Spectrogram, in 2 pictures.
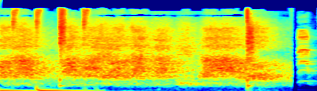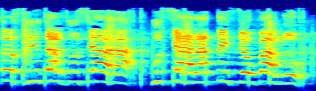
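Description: A supporters' crowd chanting over heavy bass drum beats, roughly two a second, with the drum stopping about a second in. About three seconds in, the chant cuts off abruptly and a single high-pitched voice takes over.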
